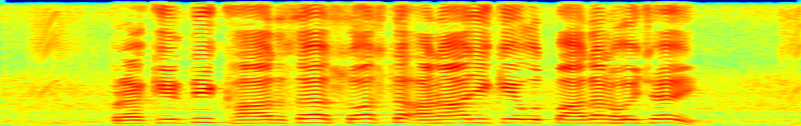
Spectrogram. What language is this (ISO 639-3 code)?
mai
